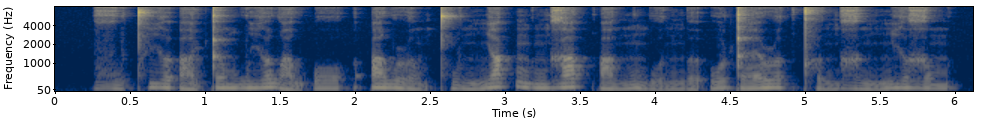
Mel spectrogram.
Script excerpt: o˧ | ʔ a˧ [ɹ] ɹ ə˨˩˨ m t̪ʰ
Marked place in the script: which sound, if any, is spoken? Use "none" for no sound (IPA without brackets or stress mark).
w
